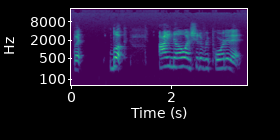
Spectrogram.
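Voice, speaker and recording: A woman playing a weary, defensive field agent in an audio drama interview, speaking haltingly and casually. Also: on the high side, steady tone, dull audio, lightly acted. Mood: uneasy, hesitant.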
